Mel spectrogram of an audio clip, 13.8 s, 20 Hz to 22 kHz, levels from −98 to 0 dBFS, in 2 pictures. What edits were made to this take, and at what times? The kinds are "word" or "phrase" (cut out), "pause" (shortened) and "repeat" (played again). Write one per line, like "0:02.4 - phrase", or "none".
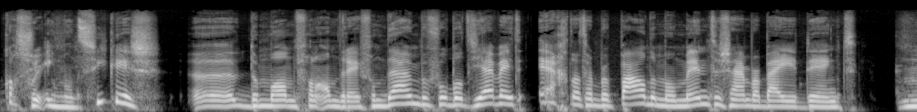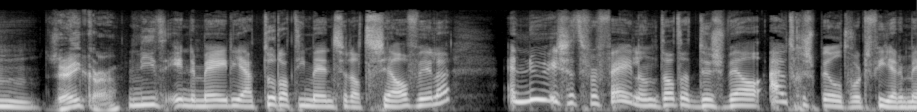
0:07.8 - word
